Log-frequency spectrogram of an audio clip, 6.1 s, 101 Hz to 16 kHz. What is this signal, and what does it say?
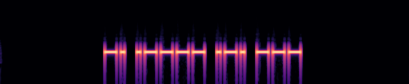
Morse code, heard as a keyed tone, about 21 wpm, 700 Hz. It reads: N1RO
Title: Speed Racing - USA 1x2 Call Signs 17wpm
